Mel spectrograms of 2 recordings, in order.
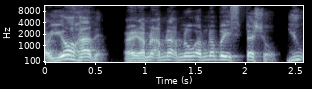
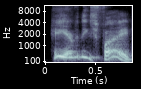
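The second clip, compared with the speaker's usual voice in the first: acted reply in a much higher voice; high-pitched reassurance. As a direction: jump up high, insisting all is well. His acted reassurance to well-wishers.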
